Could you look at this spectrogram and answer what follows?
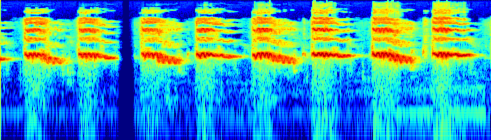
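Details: Chinese francolin calling, a recording used as a lure for hunting: loud, harsh, ringing notes, each sliding slightly downward, repeated roughly twice a second in a steady series, with a faint low hum in the background.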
